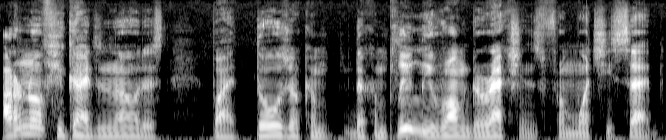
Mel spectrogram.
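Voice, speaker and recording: Male storyteller, low pitch, relaxed and halting, dry close recording. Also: no echo. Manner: casual, halting, with many fillers and restarts; retells friends' lines in his own voice. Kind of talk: personal storytelling.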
